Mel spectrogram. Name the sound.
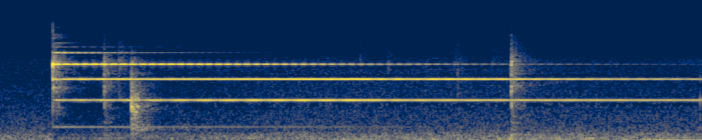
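meditation bell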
